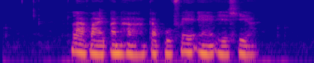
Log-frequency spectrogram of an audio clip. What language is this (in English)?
Thai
